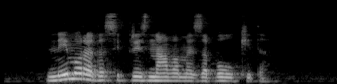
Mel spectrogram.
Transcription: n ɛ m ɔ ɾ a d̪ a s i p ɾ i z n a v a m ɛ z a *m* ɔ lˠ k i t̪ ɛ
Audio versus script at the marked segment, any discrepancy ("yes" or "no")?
yes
